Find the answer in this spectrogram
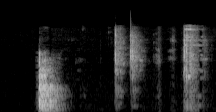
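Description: Small kitchen clinks as spices are measured into the pot: a single dull knock, then a quick run of short, sharp metal-and-glass clicks from a measuring spoon against spice jars and the pot. Heard through a video call's audio, which drops to dead silence between the sounds.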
